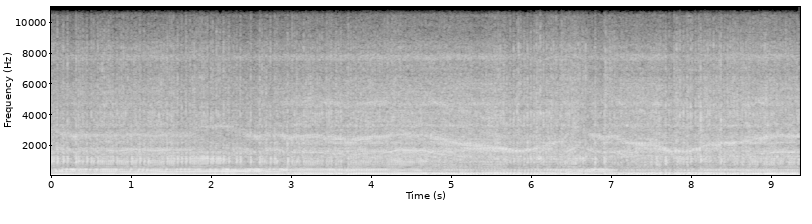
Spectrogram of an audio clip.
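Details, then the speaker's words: Yamaha Virago 535 V-twin, 34 years old and unrun since 2003, after carb cleaning: loud busy idle far too high with wandering pitch and uneven stumbles, misfiring; carbs or a dead spark suspected. "So, I've got it running. It took it around the block and it seems to be idling very high and it seems to be like misfiring as well."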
